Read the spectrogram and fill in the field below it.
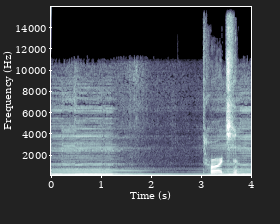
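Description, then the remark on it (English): A steady, droning electrical buzz from a guitar amplifier, humming with layered harmonic tones for several seconds, then a brief, louder burst of crackly, voice-like noise near the end. “Second sound is guitar amp buzz, an amplifier buzz.”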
